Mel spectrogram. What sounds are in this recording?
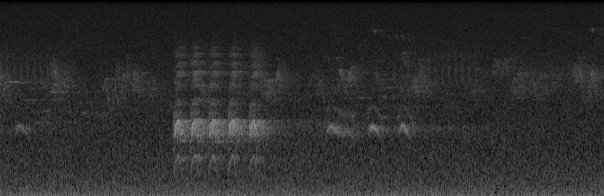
American Crow, Chipping Sparrow, Red-eyed Vireo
